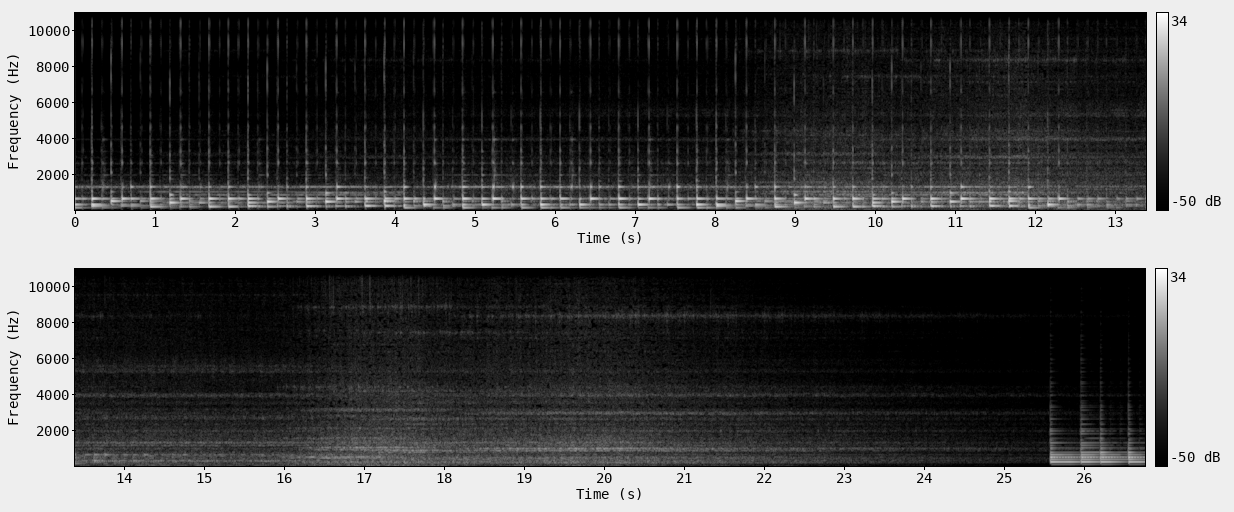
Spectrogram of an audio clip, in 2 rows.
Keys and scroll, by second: 0.0 ctrl+z, 4.3 4, 6.8 3, 7.3 ], 8.6 4, 14.6 2, 14.9 ], 16.1 4, 19.4 3, 23.6 4, 24.1 2, 26.2 4.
